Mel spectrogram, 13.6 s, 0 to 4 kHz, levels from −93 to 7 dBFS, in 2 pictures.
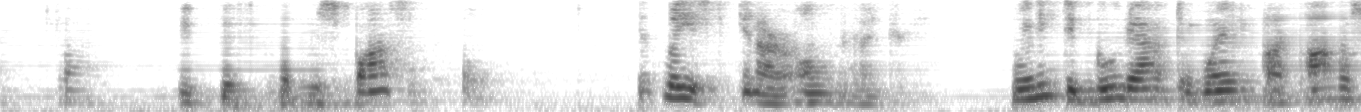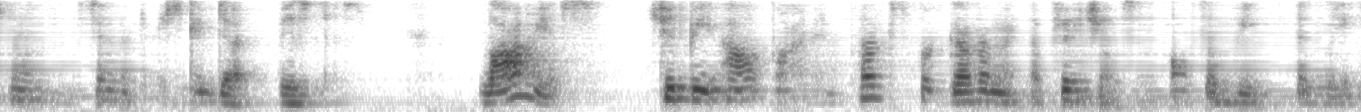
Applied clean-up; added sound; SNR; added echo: neural mask model DeepFilterNet 3.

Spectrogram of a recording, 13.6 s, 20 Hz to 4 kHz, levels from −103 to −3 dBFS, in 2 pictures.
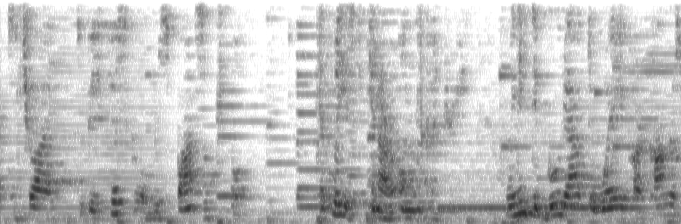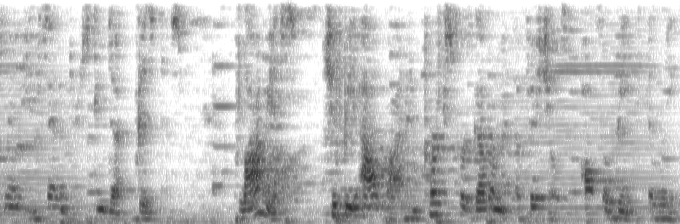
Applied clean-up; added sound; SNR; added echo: classical method WPE with log-MMSE.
